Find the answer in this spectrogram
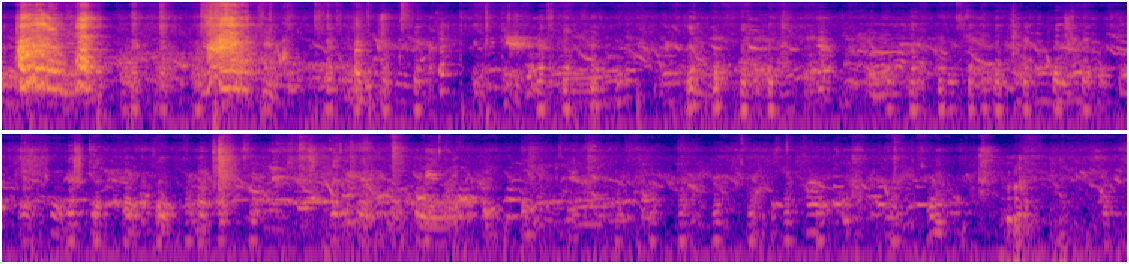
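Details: Backyard native chickens feeding on grains: a flock chatters with repeated clucks about once a second, opening with two loud harsh squawks before settling into a steady murmur of overlapping clucking and pecking noises.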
